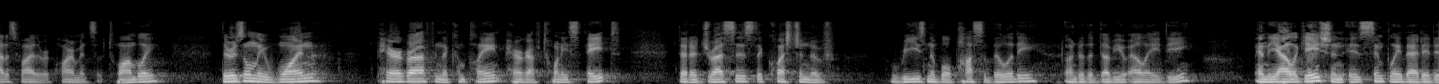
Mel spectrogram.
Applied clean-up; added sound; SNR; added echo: none; none; none; none.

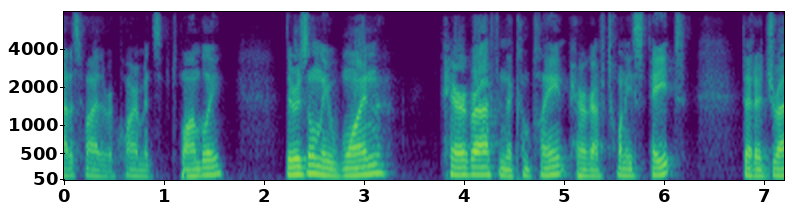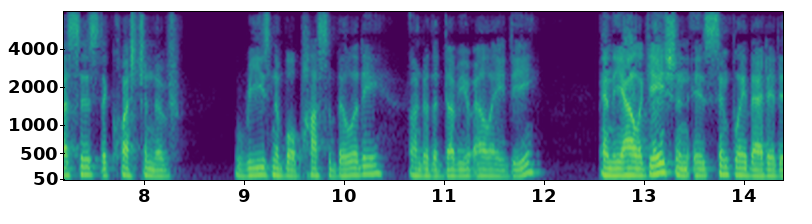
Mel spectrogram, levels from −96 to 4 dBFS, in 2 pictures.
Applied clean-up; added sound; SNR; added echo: neural mask model DeepFilterNet 3.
